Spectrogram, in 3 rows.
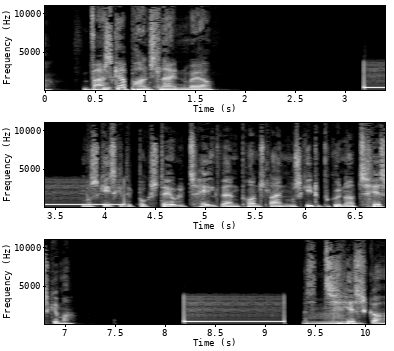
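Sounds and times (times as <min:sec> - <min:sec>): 
speech: 0:00.0 - 0:01.8, 0:03.8 - 0:07.2, 0:09.4 - 0:10.1
telephone tone of a call not connecting: 0:03.2 - 0:04.2, 0:08.2 - 0:09.3.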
